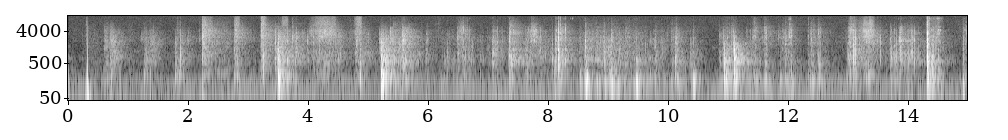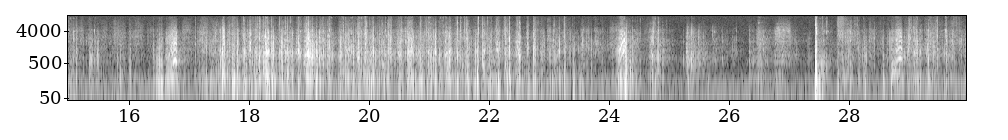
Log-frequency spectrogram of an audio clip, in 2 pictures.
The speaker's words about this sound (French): Il est allé dans la chambre, fouillé dans l'armoire et ses sacs à main.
